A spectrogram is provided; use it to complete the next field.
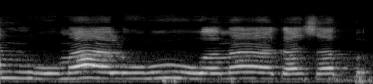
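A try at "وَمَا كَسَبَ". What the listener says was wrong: Ya, kasab. Tidak ditahan lagi. Kasab. Tidak itu, seperti itu, tapi kasab.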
